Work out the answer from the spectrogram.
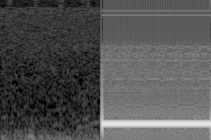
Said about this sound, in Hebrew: התמזל מזלכם, ותאמרו, תענו לנו לטלפון עם איזה משפט של מצילים, והנה אנחנו מחייגים.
